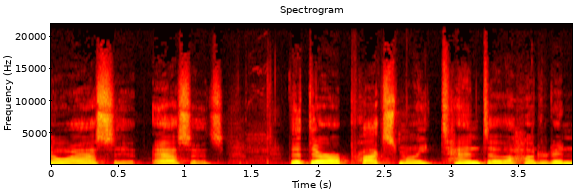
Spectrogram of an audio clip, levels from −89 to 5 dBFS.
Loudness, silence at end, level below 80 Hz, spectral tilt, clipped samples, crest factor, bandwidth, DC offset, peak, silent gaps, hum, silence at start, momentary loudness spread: -25 LUFS; 0 s; -62 dBFS; -5 dB/octave; under 0.1%; 16 dB; over 20 kHz; under 0.1%; -10 dBFS; none; none; 0 s; 8 LU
